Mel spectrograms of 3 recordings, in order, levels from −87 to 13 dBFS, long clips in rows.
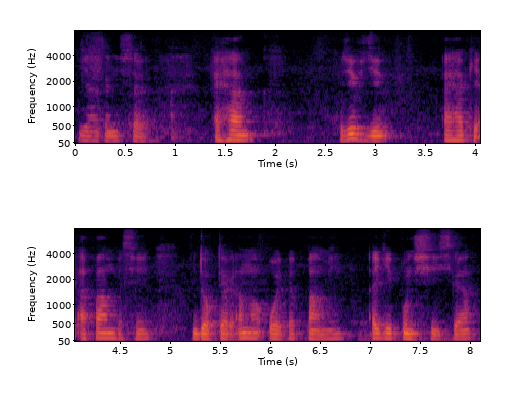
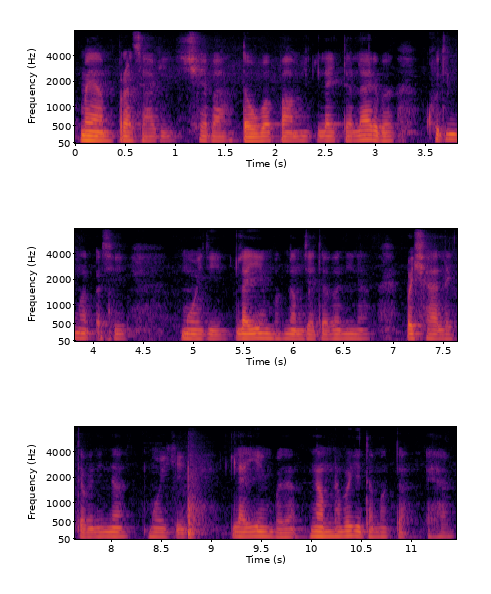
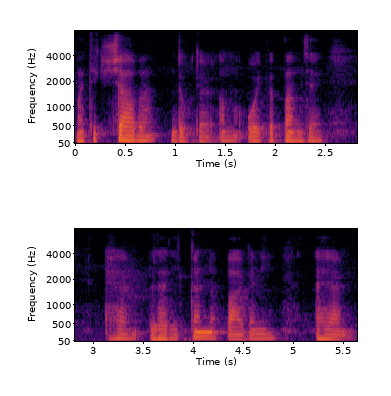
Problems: none marked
